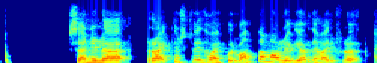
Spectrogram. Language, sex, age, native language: Icelandic, female, 70-79, Icelandic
